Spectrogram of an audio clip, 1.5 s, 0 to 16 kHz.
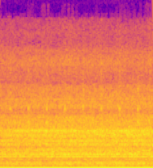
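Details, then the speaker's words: Chinese diesel heater in a shed at full output, output air reaching about 50° in a roughly 0° space: constant low jet-like roar with smooth fan hum, no pulsing or popping; normal steady burn. "let's go see our exhaust is pushing out man this thing sounds like a freight like it just sounds like a jet going off but it's hot"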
